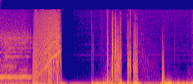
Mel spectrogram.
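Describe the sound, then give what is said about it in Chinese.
A needle on a vinyl record borrowed from a friend scratches and hisses over a steady hum with a rising whine, falls silent briefly, then gives a run of irregular, sharp crackles and pops. No one speaks. “我知道你很喜欢音乐啊，今天啊还特别和朋友借了这张黑胶唱片呢。”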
